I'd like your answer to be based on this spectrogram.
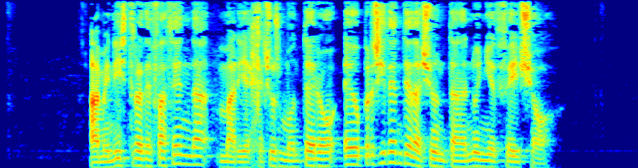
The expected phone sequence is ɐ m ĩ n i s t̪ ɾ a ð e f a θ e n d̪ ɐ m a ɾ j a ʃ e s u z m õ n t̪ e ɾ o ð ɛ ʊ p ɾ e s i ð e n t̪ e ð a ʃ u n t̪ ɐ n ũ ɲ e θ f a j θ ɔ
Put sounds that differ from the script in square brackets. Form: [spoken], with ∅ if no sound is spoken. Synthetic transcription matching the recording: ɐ m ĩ n i s t̪ ɾ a ð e f a θ e n d̪ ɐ m a ɾ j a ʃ e s u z m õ n t̪ e ɾ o [∅] ɛ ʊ p ɾ e s i ð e n t̪ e ð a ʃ u n t̪ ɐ n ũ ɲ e θ f [e] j [ʃ] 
